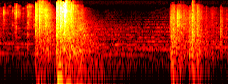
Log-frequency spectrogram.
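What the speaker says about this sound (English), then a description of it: "Now open fire!" Gunfire in the video game Mass Effect Legendary Edition: two clusters of loud, sharp blasts with a heavy thud, separated by a quiet stretch.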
